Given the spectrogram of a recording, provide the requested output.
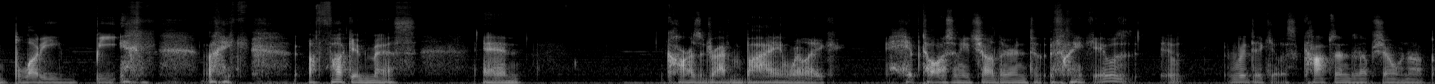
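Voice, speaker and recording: A man whispers at a fairly slow pace, with long, frequent pauses. Noticeable background noise sits behind him. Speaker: former backyard wrestler. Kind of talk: casual podcast monologue. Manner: calm.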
